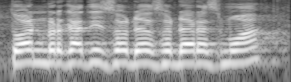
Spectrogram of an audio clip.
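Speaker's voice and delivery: loud, fast, fervent blessing. Real, not acted. Pastor calling blessings over the congregation, loud and fast. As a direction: bless the congregation at full force. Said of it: "Kenceng banget kalau gitu-gituan ya".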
